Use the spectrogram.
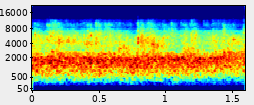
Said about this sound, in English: Thanks, everybody, so much. Big round of applause for our panel here.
